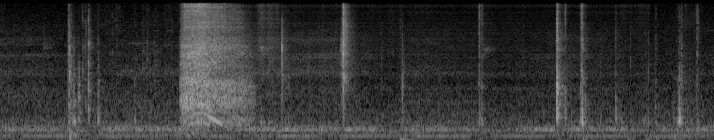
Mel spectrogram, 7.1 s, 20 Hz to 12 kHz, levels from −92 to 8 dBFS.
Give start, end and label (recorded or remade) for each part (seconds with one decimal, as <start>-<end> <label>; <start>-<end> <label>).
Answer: 0.0-2.3 recorded; 2.3-6.5 remade; 6.5-7.1 recorded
